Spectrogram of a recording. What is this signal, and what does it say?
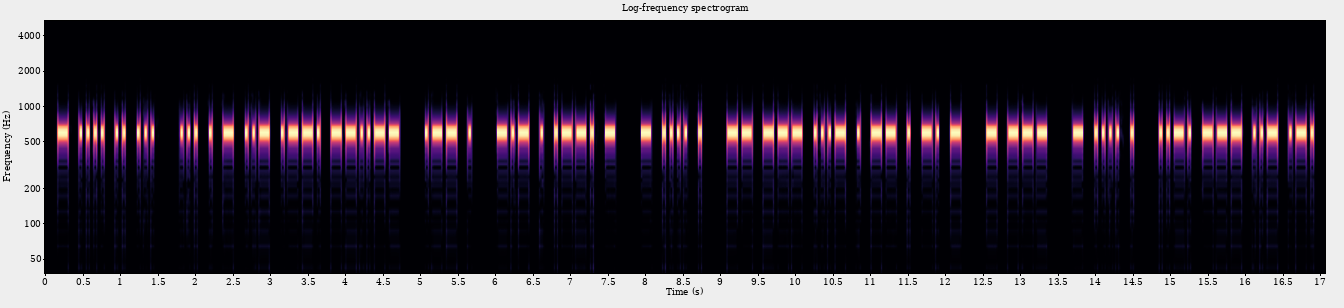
Morse code, heard as a keyed tone, about 25 wpm, 600 Hz. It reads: THIS SETUP, WE KEPT THE MOVEMENT TO THE FOUR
